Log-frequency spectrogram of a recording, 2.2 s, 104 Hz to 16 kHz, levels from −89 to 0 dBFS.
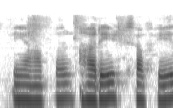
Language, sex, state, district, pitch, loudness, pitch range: Hindi, female, Uttar Pradesh, Ghazipur, 160 Hz, -32 LUFS, 155-165 Hz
